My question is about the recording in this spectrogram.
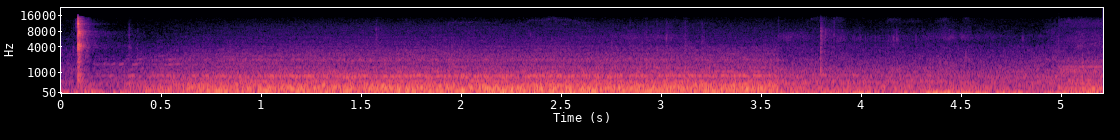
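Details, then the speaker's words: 1983 Mercedes 300TD W123 wagon with a non-working heater, ignition on and engine off, relying on residual coolant heat: a faint, steady low hum with no rattle or grinding as the circulation pump runs normally, yet no heat reaches the cabin. "that is audibly running i sure would like to see that getting hot"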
